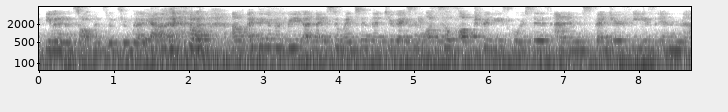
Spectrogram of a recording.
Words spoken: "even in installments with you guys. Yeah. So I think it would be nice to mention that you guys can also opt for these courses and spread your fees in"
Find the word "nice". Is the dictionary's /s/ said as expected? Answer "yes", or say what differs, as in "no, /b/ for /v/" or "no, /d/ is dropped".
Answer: yes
